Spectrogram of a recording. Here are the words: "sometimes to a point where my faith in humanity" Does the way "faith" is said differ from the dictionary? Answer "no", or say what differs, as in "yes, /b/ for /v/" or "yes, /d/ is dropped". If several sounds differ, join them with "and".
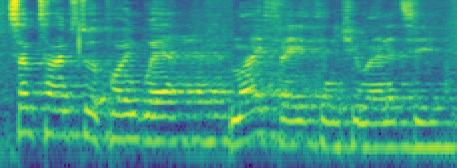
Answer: no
